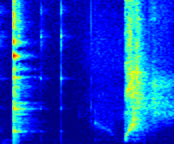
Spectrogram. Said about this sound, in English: I just clanked two glasses together because we're all sitting socially distanced.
